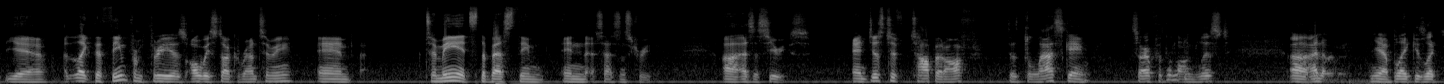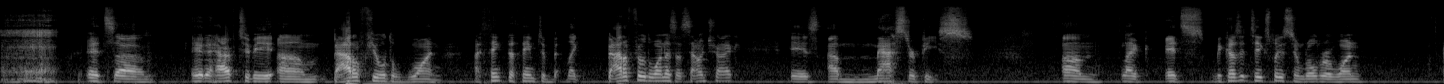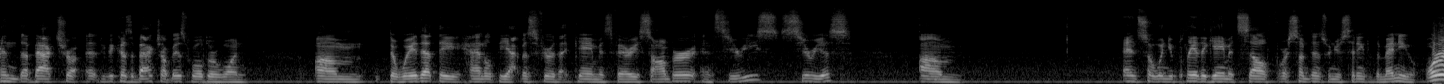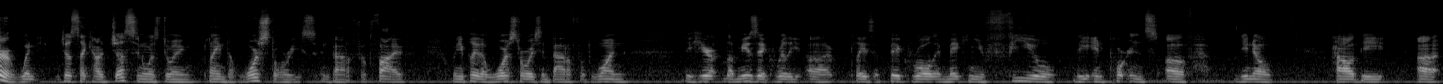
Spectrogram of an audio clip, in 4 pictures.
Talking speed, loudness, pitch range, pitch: 175 wpm, -33 LUFS, 120-135 Hz, 125 Hz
